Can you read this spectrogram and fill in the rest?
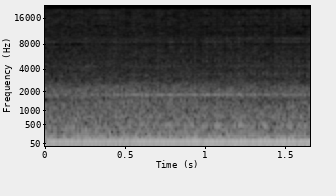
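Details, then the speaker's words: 2004 Blue Bird TC/2000 school bus diesel, sat about two months, roughly 6923 engine hours and 27,790 indicated miles (thought nearer 90,000), oil pressure and voltage present: deep, steady rumble, no knocks or ticks; normal idle. "all right so will it start uh in reality it's actually been sitting for about two months oh yeah i guess stuff we have oil pressure we have voltage pressure"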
